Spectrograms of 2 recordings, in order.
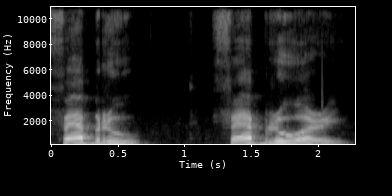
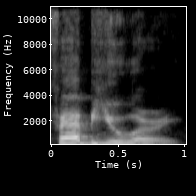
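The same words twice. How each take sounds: First: फेब्रू, then February as FEB-ru-er-ee; R variant. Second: February as FEB-yu-er-ee, firm on FEB; a y and no first r in February; Y variant. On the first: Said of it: "अगर आर लेना है इस जगह पे". (February, आर के साथ) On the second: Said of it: "ये बनेगा". (February, वाई के साथ) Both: Shown as a demonstration.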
